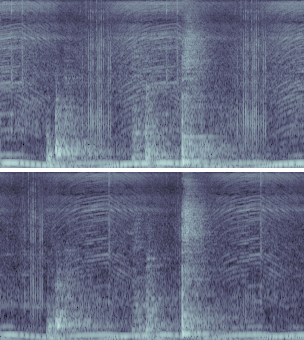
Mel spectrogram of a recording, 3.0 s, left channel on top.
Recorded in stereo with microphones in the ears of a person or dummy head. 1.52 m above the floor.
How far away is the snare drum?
About 0.9 m.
